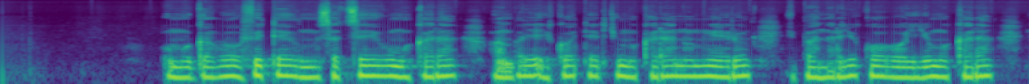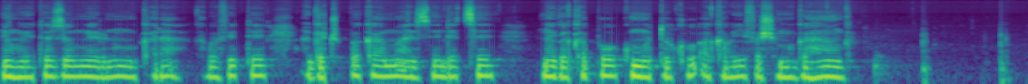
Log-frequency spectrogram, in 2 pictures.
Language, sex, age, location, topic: Kinyarwanda, female, 25-35, Nyagatare, health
